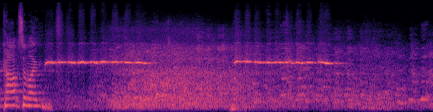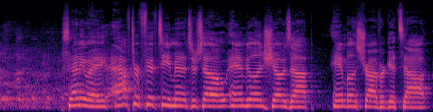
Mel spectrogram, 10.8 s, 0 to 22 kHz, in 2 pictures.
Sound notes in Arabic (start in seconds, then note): 0.9 صفير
